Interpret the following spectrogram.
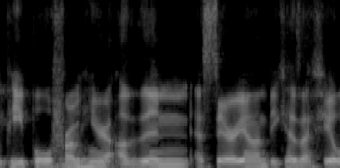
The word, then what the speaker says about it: Asterion: Astrion. No, Asterion. That's how you pronounce that name.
